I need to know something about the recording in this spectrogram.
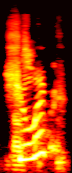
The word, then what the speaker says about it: Schulich: health he graduated from schulich school did i pronounce that correctly schulich that's right oh good schulich school of medicine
